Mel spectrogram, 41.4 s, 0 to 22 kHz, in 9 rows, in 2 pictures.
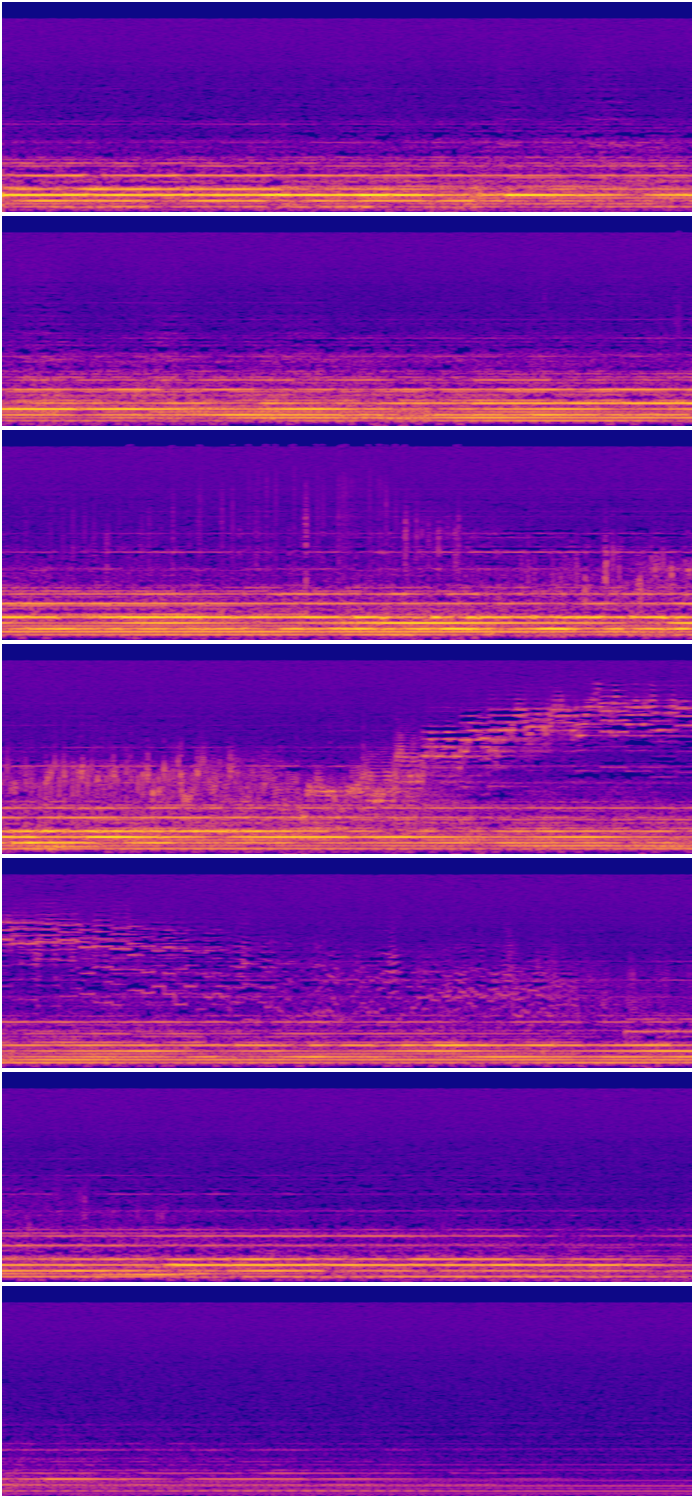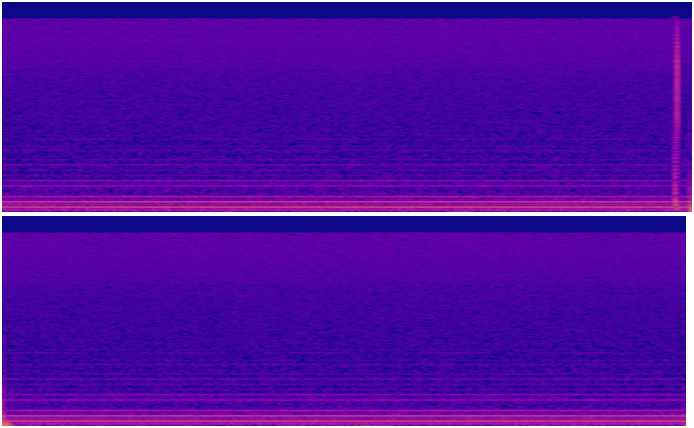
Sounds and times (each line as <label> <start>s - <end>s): tape saturation 7.7s - 26.3s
